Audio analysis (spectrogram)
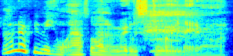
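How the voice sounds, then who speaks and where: A man's voice: on the low side, wildly swooping pitch, very fast, crowd noise. A man giving casual, off-the-cuff reaction commentary as he follows a video game story.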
